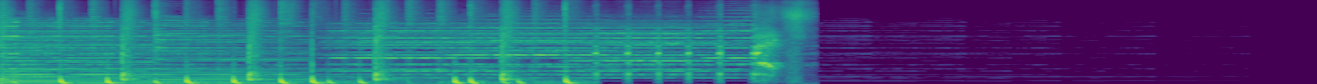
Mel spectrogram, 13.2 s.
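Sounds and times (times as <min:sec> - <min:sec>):
hip hop music: 0:00.0 - 0:08.1.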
